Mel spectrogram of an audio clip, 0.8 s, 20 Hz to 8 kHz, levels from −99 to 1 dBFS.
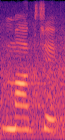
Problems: constant background noise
